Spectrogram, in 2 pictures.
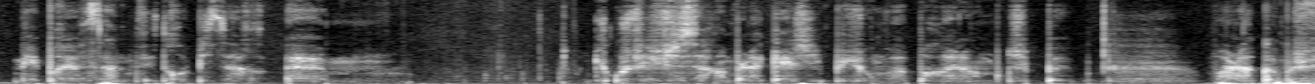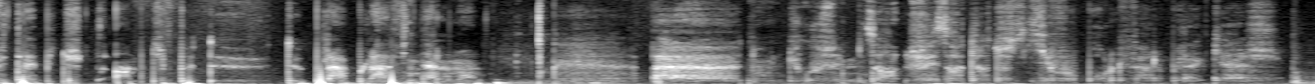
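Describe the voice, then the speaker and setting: Whispering at a fairly quick pace, a woman leaves long, frequent pauses while noticeable background noise carries on. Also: big swings in loudness. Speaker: ASMR youtuber. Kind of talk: ASMR whispered chat.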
